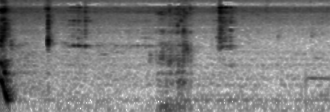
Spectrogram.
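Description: Hot tea being sipped from a ceramic mug, faintly: a light click about half a second in, then soft sipping sounds around the middle.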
